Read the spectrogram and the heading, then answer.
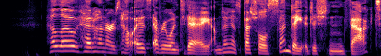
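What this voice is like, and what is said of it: Rough, tired-sounding voice. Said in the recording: “I feel like my voice sounds a little hungover.”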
